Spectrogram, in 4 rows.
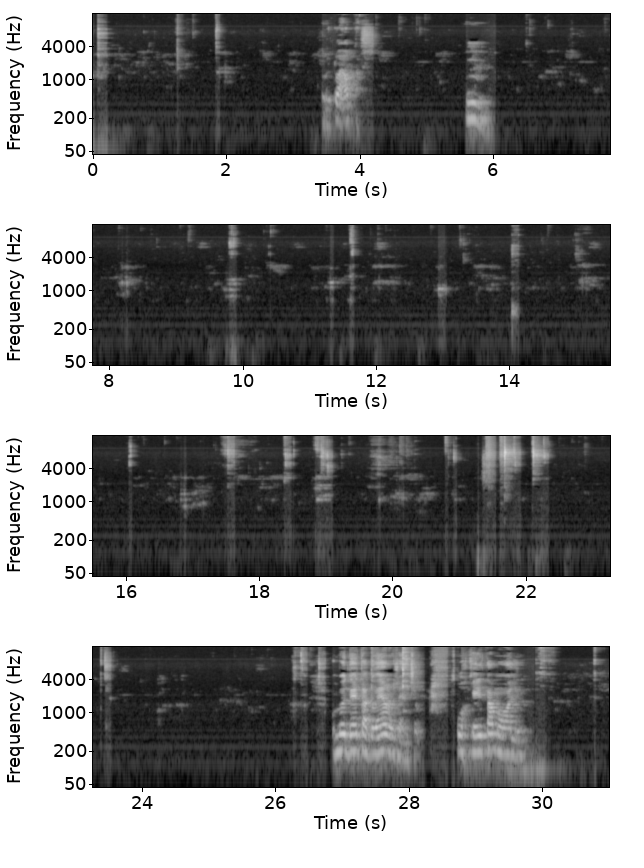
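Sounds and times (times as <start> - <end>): lip smacks: 20.8 - 22.4
wet mouth sounds: 20.8 - 22.4.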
